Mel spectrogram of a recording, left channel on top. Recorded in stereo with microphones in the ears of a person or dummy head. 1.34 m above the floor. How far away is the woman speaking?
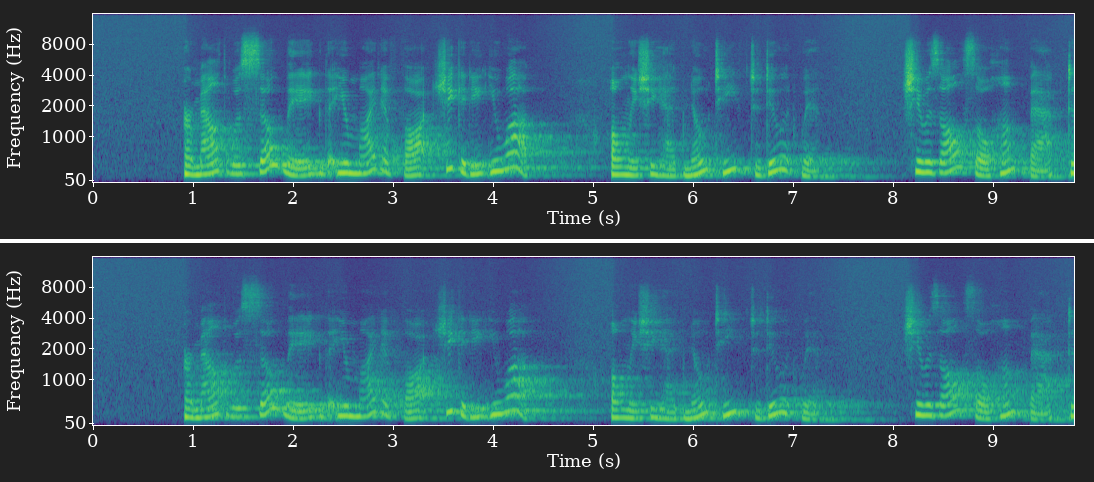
About 0.6 m.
